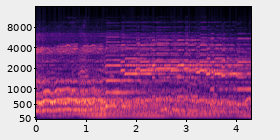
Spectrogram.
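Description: Harmonium playing, its reedy notes held steady over a low drone, after a man's wavering sung line trails off about a second in.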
